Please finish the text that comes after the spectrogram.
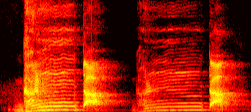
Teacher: न न म्हणताना जिभेचा शेंडा तुमचा जो आहे तो मूर्धन्याच्या दिशेने चाललेला आहे, कारण अनुस्वाराच्या पुढे ट हे मूर्धन्यमधले ट ठ ड ढ न.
